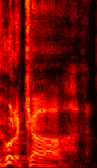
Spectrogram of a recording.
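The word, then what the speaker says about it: Huracán: Oh, Derek, you don't pronounce the H.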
